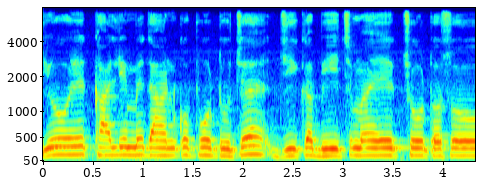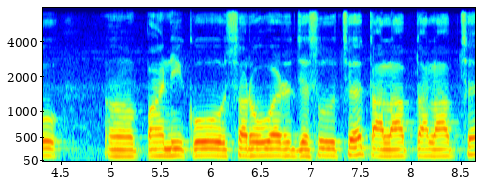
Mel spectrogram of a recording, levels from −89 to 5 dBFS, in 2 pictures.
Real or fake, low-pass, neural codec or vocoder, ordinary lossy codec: real; 7.2 kHz; none; none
